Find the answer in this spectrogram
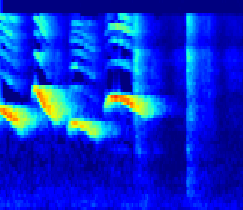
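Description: Green-winged Saltator giving a short phrase of rich, clear whistled notes, gliding down then up, followed by a brief soft note.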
